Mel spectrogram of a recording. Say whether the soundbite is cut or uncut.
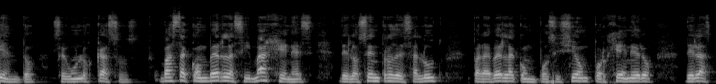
cut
